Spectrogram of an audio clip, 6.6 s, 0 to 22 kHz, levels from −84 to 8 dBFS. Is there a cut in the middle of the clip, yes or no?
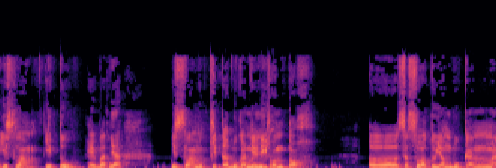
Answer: yes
